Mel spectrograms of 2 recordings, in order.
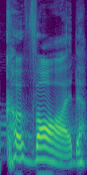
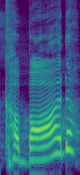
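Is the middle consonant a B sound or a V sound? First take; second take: V sound; B sound. First: The middle consonant is a V sound. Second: The middle consonant is a B sound. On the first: "one with a V" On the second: "one with a B"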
